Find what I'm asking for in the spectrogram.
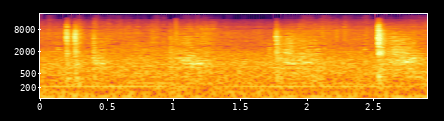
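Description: Onions fry in a pan outdoors at a tailgate, a quiet steady sizzle broken by a few sharp ticks and scrapes of stirring, with no talking.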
